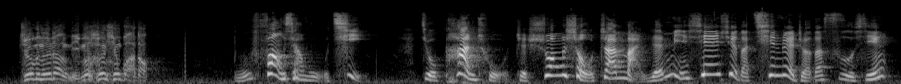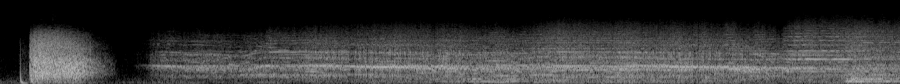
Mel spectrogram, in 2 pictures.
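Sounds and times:
speech: 0.2 - 1.6, 2.4 - 9.6
crowd cheering to celebrate battle victory: 10.4 - 18.0.

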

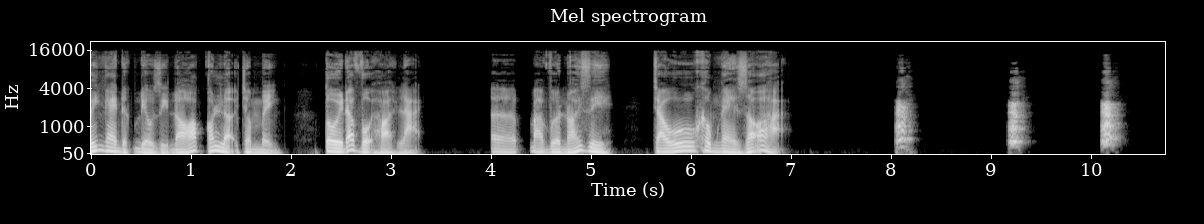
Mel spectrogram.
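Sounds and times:
speech: 0.0 - 3.4, 4.0 - 7.0
white-furred blue-eyed dog barking loudly in a room: 8.1 - 8.3, 9.2 - 9.5, 10.1 - 10.4.

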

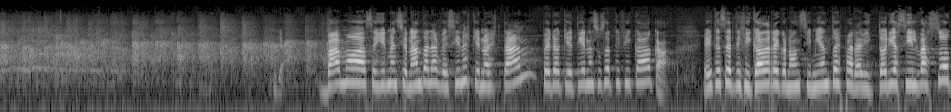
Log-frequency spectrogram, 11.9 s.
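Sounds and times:
crowd applauding two women photographers: 0.0 - 4.0
speech: 4.1 - 11.8.

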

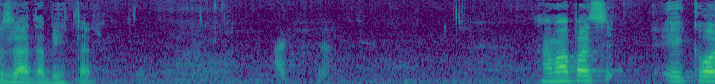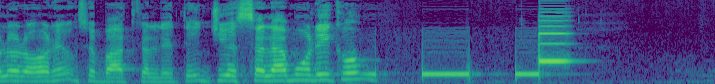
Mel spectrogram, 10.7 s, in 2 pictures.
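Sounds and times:
speech: 0.0 - 0.9, 4.0 - 8.3
telephone line tone as a caller's call drops: 8.6 - 9.8.

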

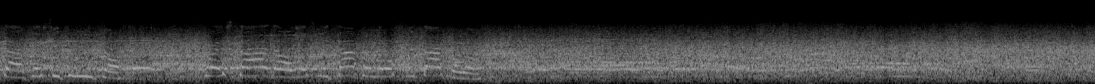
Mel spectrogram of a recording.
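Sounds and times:
long ovation from concert audience: 0.0 - 10.9.

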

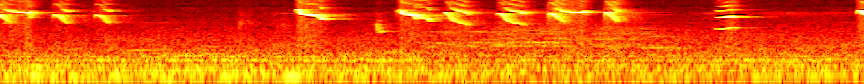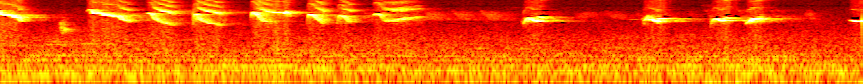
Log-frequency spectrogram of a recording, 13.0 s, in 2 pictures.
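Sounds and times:
Oriental magpie-robin singing: 0.0 - 12.9.

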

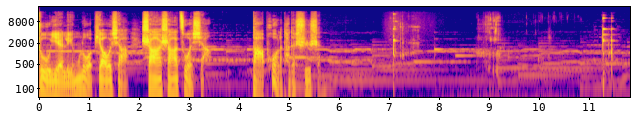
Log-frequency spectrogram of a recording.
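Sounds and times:
speech: 0.0 - 3.5, 4.3 - 5.8
teacup clinking as warm tea is sipped: 7.0 - 7.6, 8.8 - 9.3, 11.3 - 11.6.

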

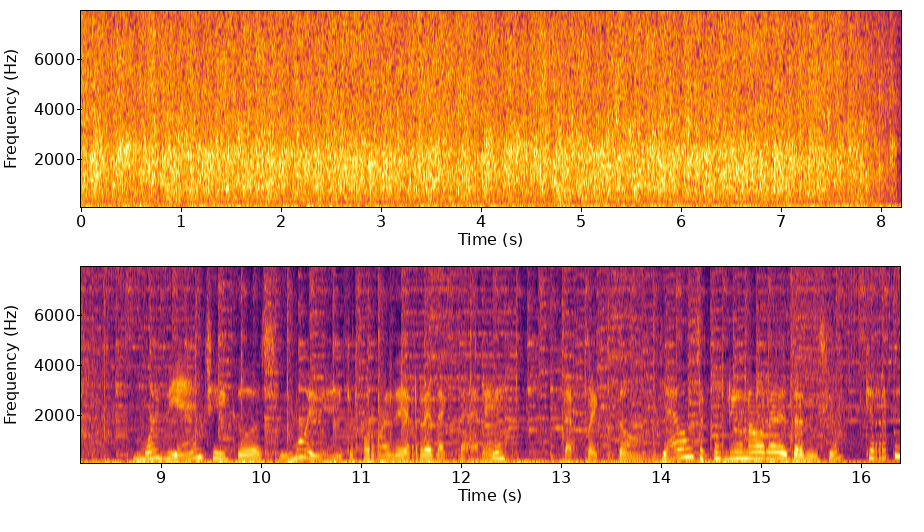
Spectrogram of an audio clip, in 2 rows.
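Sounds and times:
crowd applause: 0.0 - 8.2
speech: 9.0 - 16.3.

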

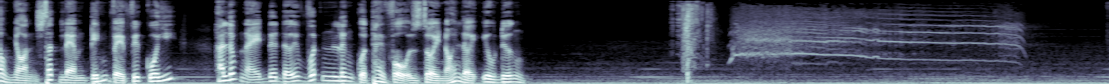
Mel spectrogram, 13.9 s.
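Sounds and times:
speech: 0.0 - 6.6
terrified woman's scream: 9.1 - 12.9.

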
